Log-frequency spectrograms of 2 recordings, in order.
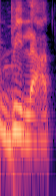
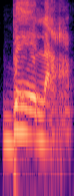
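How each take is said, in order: First: The first vowel sounds like 'i'. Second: The first vowel sounds like 'e'. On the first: The speaker calls it wrong. "Hindi bilat" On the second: The speaker calls it right.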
